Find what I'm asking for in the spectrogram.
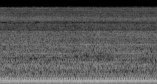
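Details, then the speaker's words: Yamaha R15 high-revving single at about 5500 rpm with a fine metallic buzz like vibrating aluminium foil; rear footpeg rattling, stops when the foot is placed on it; fix involves the footpeg pin. "Então vamos ver se vocês identifica ó ó ó o barulho fez ó ó esse barulho"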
